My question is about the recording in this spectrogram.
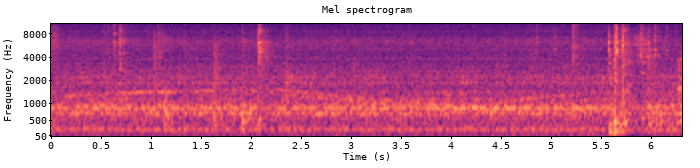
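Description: Electric stand mixer with its whisk attachment running steadily on low, mixing cake batter, with a few light clicks in the first couple of seconds.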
